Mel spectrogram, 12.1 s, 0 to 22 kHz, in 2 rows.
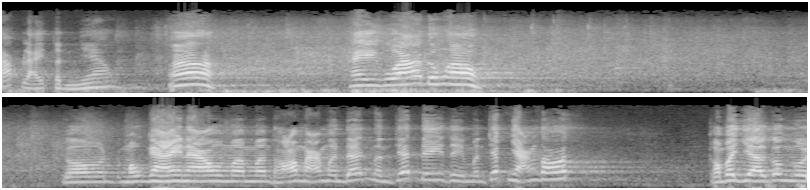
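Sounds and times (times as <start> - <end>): audience applauding: 1.1 - 7.2.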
